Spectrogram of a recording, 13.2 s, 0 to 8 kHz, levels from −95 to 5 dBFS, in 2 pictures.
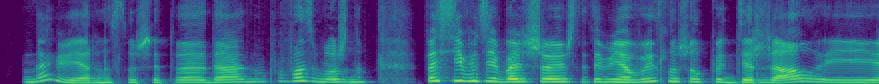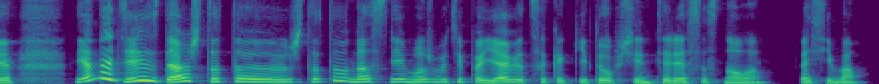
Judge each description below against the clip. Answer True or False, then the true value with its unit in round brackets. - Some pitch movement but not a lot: True (4.5 semitones)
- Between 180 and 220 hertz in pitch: False (230 Hz)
